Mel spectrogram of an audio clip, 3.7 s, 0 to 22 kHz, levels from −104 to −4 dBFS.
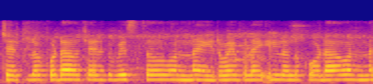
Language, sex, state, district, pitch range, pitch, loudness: Telugu, female, Andhra Pradesh, Annamaya, 220-225 Hz, 220 Hz, -17 LUFS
